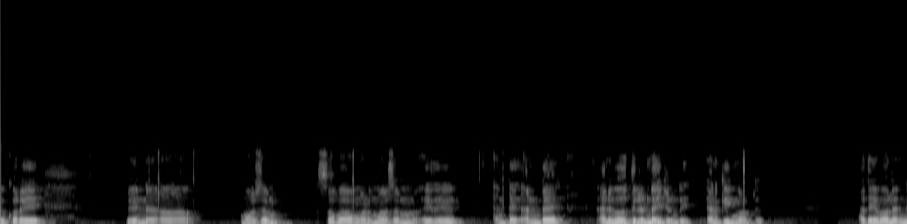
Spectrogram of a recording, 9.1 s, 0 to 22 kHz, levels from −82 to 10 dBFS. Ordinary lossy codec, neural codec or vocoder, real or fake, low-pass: none; codec, 16 kHz, 16 kbps, FunCodec, trained on LibriTTS, 50 frames a second; fake; 7.2 kHz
